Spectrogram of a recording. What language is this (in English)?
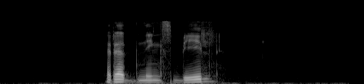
Norwegian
